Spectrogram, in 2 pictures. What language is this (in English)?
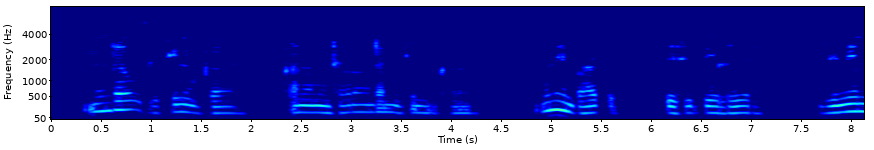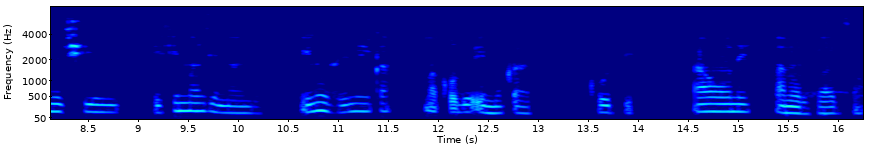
Ndau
